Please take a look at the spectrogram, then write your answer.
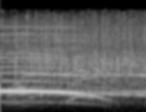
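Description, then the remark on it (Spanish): A crowd at a contest cheers and applauds for the contestant from Costa del Este in a loud, continuous roar, with shrill sustained shouts or whistles rising above the clapping throughout. “¡Una bulla para la de Costa del Este!”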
